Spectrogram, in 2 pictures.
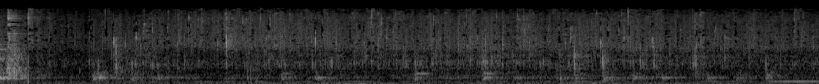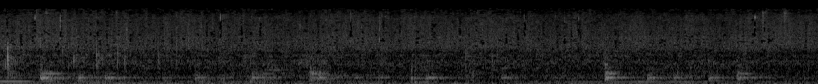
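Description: Minced garlic frying in hot oil, heard as a steady, close sizzle with stirring and occasional utensil clinks against the pan, with no talking.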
